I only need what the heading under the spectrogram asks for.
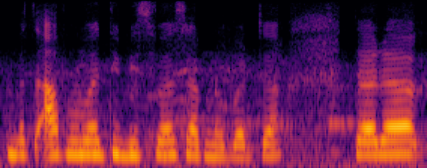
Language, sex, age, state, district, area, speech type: Nepali, female, 30-45, West Bengal, Alipurduar, urban, spontaneous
